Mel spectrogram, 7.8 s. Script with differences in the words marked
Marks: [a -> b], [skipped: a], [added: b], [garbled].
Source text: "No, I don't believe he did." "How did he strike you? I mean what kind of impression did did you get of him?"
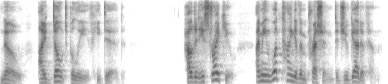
"No, I don't believe he did." "How did he strike you? I mean what kind of impression did [skipped: did] you get of him?"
